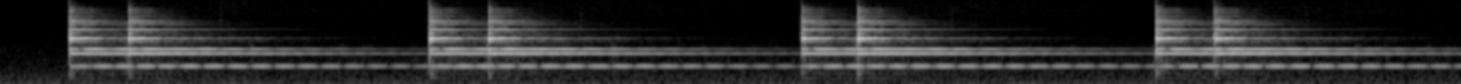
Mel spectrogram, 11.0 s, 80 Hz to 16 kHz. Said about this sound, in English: 8 bells.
